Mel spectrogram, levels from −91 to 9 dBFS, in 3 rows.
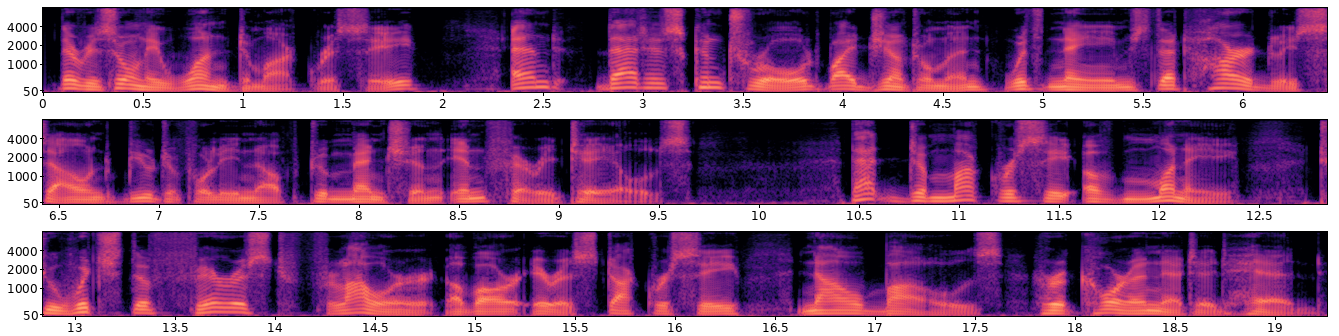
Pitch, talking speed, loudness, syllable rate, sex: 100 Hz, 120 wpm, -19 LUFS, 4.2 syllables/s, male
